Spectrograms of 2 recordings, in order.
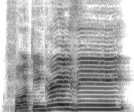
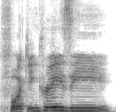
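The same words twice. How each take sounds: First: High, loud and drawn out; exaggerated excited shout; shouted repeat. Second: Said in the usual way. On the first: Shown as a demonstration. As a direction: yell it the second time, stretched long.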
